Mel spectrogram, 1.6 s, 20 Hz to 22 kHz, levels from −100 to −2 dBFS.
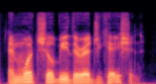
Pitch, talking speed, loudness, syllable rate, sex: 125 Hz, 230 wpm, -16 LUFS, 7.0 syllables/s, male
